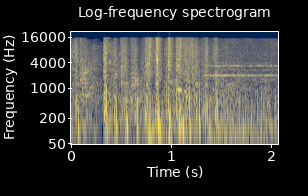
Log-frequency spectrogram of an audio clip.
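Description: Electric zaps crackle from a weapon.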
